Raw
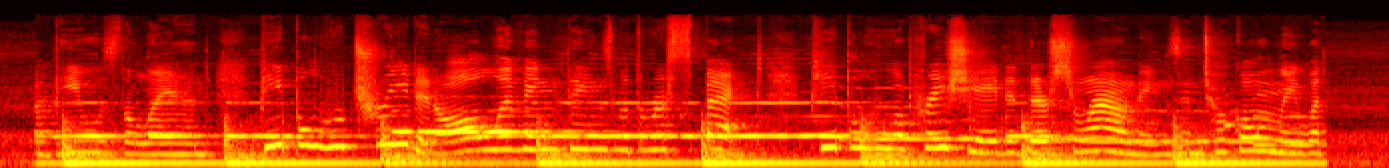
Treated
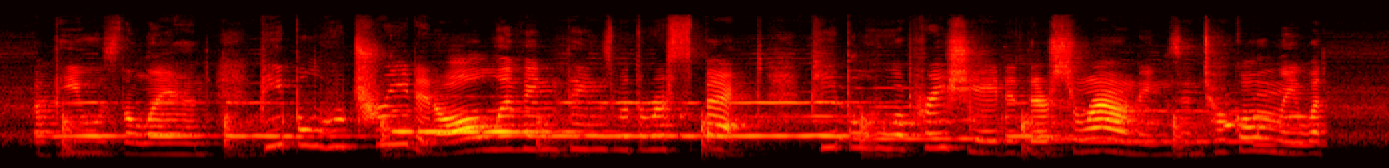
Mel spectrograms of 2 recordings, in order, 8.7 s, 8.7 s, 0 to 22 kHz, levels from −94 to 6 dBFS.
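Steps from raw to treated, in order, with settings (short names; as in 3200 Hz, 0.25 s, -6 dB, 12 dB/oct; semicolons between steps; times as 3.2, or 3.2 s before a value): ladder high-pass 1000 Hz, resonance 45%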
